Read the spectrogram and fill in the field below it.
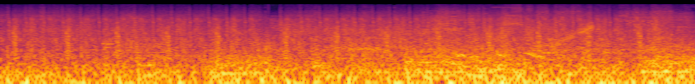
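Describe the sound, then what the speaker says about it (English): Explosion in the space combat game Freelancer during a ship battle, a dense, continuous roaring boom filling the whole clip with rumbling debris-like texture, loud and unbroken, with no talk over it. "I like how my game actually lagged at that explosion animation."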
